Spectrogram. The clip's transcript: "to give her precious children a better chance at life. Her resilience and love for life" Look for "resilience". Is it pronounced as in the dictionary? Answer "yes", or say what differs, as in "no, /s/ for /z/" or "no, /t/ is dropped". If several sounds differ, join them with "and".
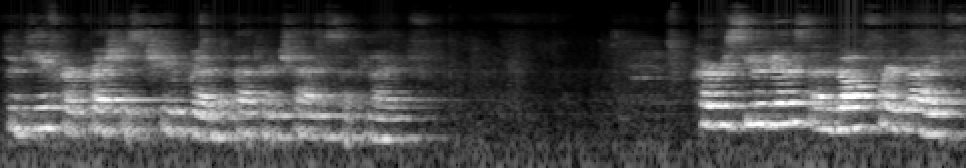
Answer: no, /s/ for /z/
